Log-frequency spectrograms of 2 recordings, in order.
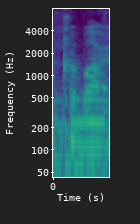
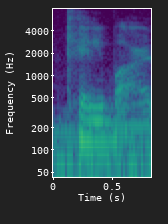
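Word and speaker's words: KA-BAR: I don't know if y'all know what a kabar is or K-bar. That's what I think some people pronounce it.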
